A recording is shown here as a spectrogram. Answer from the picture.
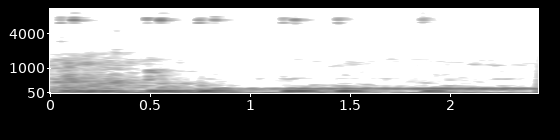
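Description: Soft clicking of a computer mouse and keyboard, about eight short clicks over two seconds, some in close pairs, over a faint steady hum.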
